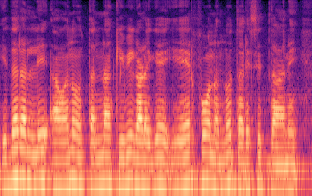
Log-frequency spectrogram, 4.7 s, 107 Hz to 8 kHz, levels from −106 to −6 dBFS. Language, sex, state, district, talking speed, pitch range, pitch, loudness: Kannada, male, Karnataka, Bangalore, 90 wpm, 120-135 Hz, 125 Hz, -17 LUFS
